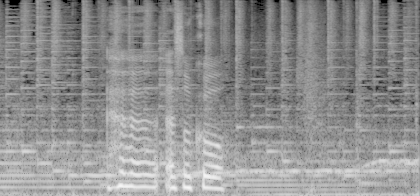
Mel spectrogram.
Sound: laughs

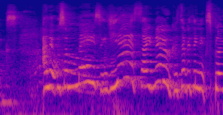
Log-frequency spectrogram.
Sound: audience: aah!

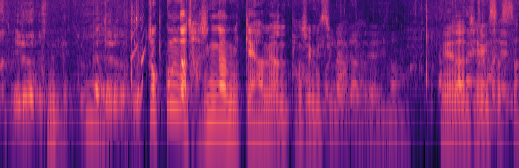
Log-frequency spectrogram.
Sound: warm feedback

